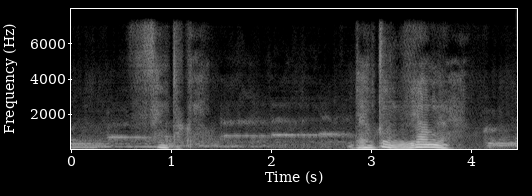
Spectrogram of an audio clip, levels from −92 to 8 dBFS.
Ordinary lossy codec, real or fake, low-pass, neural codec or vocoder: none; fake; 7.2 kHz; codec, 16 kHz, 2 kbps, FreqCodec, smaller model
